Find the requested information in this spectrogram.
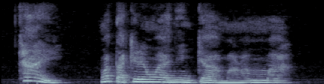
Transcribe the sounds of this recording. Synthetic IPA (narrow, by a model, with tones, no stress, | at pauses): t͡ʃʰa˦˨ɪ˨ | ŋʷa˦ta˨kɪ˦ɾɪ˦ŋʷaː˦˨ɲɪ˦ŋ̩˨ke˦a˨ma˨ɾa˨m̩˦ma˦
